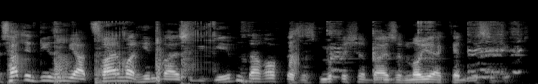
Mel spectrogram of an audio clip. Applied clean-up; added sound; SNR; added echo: classical method log-MMSE.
